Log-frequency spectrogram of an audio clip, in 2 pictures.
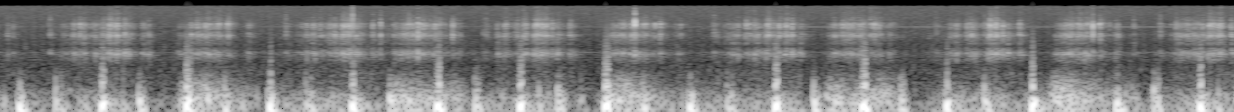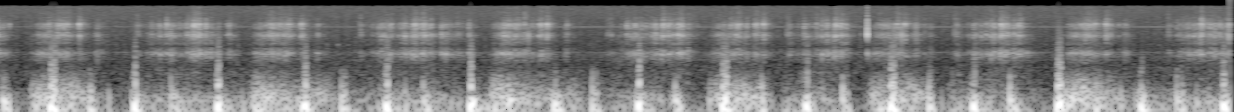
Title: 袋呼吸中の心臓音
